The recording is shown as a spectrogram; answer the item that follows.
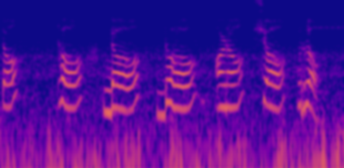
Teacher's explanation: તો જેમાં જીભ તમારી સહેજ ટર્ન લે છે, વળે છે અને પછી શબ્દ નીકળે છે. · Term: મૂર્ધન્ય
